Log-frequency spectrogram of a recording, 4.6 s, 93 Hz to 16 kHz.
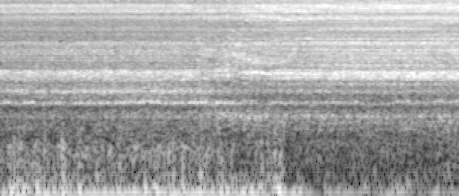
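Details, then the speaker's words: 1979 GMC C15 pickup idling shortly after first start following sitting. Fan working, EGR valve still fitted, no fuel pump leaks. Even low idle rumble with a steady fan rush, no knocks or misses. Normal idle. "Oh, I think I got lucky, you guys. That motor runs good."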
